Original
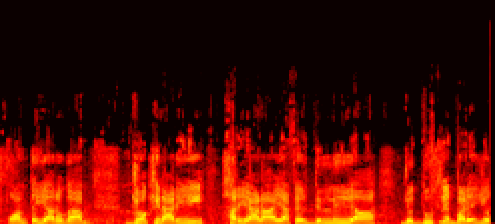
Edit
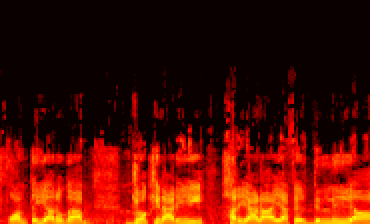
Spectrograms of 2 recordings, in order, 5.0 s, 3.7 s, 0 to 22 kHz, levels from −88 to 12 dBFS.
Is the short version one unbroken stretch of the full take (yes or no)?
yes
